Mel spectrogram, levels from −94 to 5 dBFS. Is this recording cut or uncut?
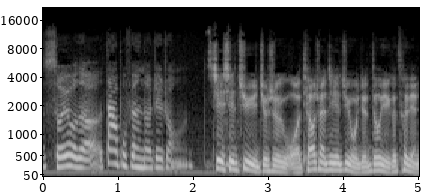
cut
